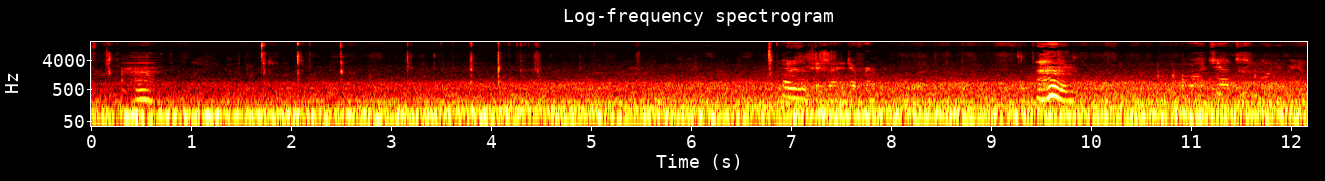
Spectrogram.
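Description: Steady low rumble of a car's engine and road noise heard from inside the cabin. A few short vocal sounds break in about half a second in, around seven seconds and near ten seconds, along with scattered small clicks.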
